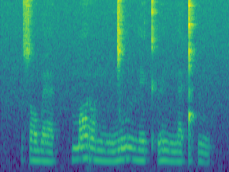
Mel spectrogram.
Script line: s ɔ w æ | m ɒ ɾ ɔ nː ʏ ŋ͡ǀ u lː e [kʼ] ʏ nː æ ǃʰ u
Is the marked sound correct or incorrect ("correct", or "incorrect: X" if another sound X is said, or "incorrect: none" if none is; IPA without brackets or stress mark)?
correct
